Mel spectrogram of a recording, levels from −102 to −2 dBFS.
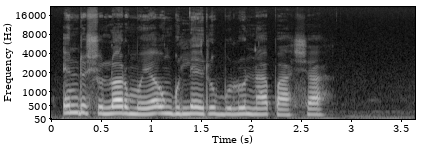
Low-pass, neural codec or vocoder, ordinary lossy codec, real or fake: none; none; none; real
